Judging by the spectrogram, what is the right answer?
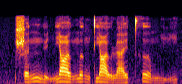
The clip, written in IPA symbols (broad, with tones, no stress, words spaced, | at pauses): ʂə˧˥n n̪y̰˨˩njɑ˥˧ʊ̯ n̪ɤ˥˧ŋt̪jɑ˥˩ʊ̯ɻa˧˥ɪ̯ t̪ʰɤ˥˩mḭ˨˩˦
